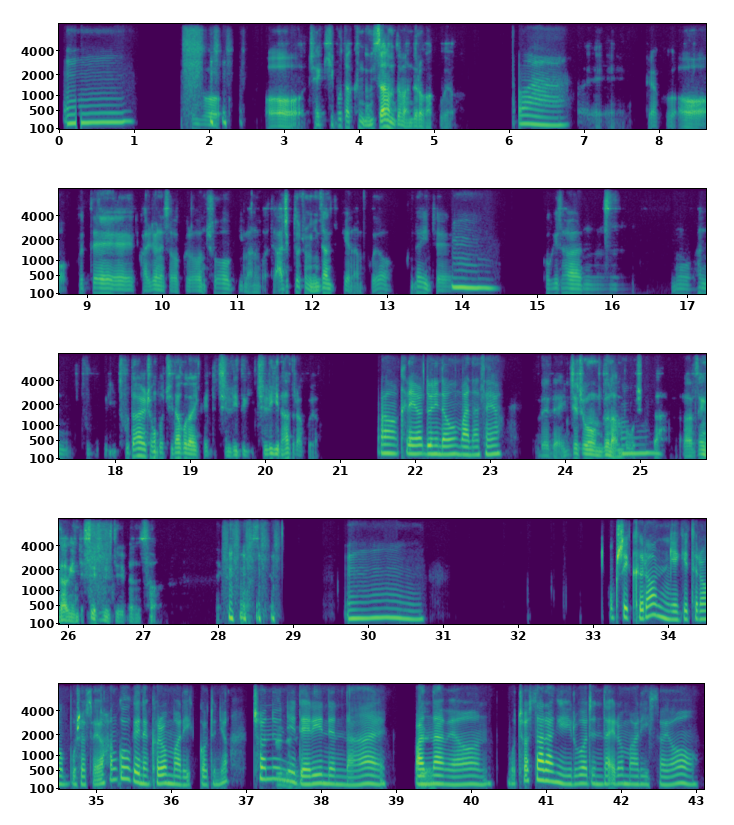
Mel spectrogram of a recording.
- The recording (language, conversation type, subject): Korean, podcast, 첫눈을 맞았을 때 가장 기억에 남는 일은 무엇인가요?
- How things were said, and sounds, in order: distorted speech; laugh; other background noise; tapping; laugh; laugh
